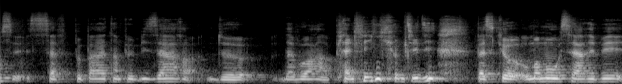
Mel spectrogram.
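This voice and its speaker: A man calmly reflecting, as a spiritual teacher, in a group discussion, pausing often. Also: mid-range voice. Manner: calm, reflective, hesitant with many pauses. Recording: roomy echo.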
